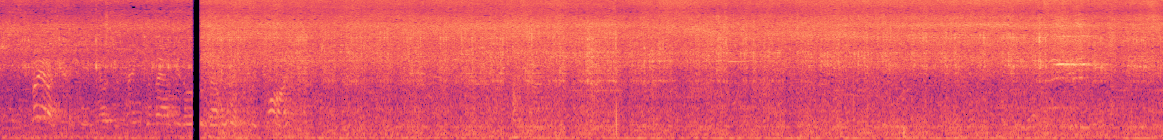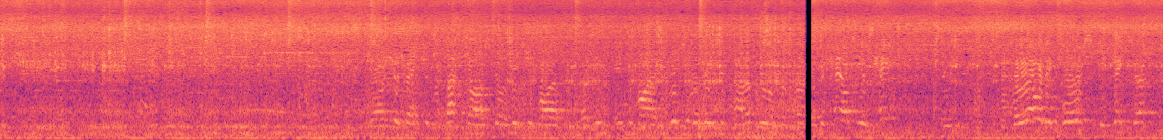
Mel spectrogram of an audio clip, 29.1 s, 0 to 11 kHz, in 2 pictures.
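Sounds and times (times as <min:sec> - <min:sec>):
faint passenger voices: 0:15.8 - 0:29.0.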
